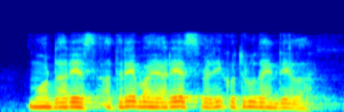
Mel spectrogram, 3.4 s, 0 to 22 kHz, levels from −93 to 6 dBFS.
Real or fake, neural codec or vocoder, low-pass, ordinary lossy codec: real; none; 7.2 kHz; Opus, 32 kbps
